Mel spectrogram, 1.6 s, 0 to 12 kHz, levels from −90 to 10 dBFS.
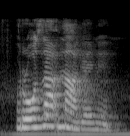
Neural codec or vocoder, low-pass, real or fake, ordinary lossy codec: none; 7.2 kHz; real; AAC, 48 kbps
